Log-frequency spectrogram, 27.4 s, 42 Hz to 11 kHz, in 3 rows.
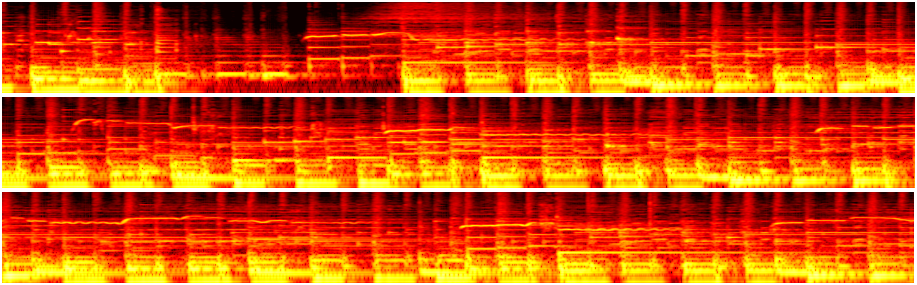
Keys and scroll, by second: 0.0 Return, 26.5 super+z.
